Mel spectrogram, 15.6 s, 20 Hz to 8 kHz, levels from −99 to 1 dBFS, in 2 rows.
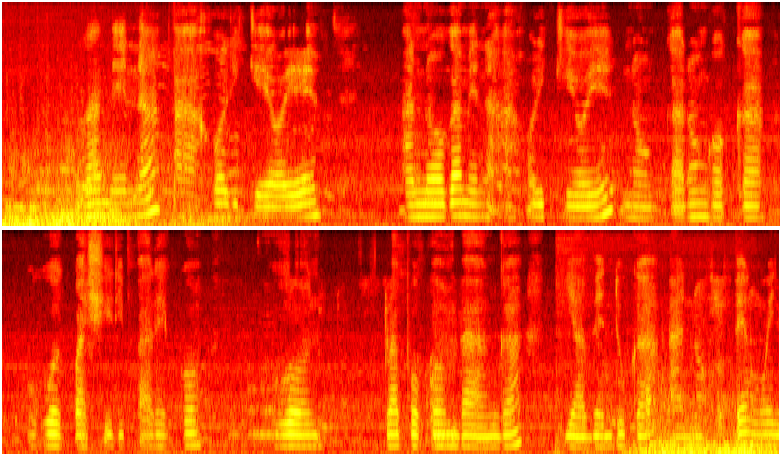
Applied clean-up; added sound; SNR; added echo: none; Subway, metro, underground; 4 dB; none.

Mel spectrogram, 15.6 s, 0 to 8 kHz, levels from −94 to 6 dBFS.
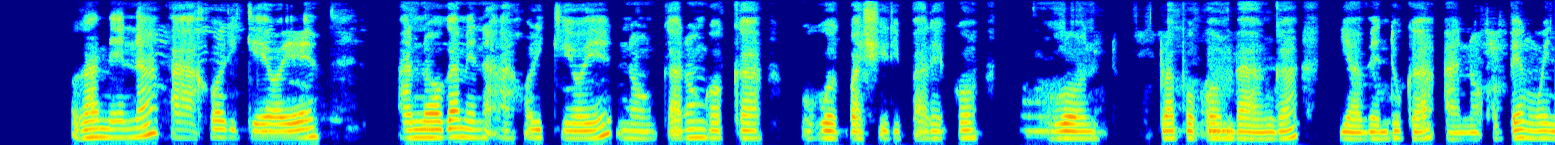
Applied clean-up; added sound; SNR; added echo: none; none; none; none.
